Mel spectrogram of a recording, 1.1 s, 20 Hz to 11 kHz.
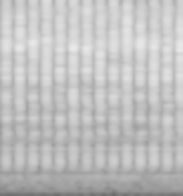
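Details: Rapid, regular hammering clicks at about 12 pulses a second from a radial shockwave therapy device, applied to the shoulder muscles (scapula, deltoid, trapezius) during a follow-up treatment for shoulder pain.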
